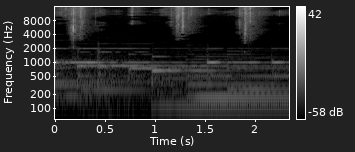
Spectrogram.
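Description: Gloved hands kneading soft yeast dough, making two short squishes, one just after the start and one near the end, over background music of sustained notes.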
